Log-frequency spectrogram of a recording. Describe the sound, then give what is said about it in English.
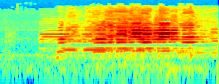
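Several car horns honk together in a sustained, overlapping blare of bright, buzzy tones that starts after a brief quiet moment and continues loudly to the end, with no one speaking. “If you're, if you're happy about that, could you say amen or a beep beep?”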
